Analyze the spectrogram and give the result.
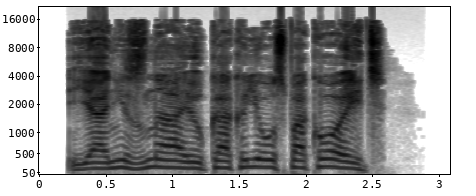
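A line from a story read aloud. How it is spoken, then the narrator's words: Yelling in pain. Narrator (Russian): орал Марталин, в которого только что попал очередной тяжелый предмет, чуть не сломав ему ребра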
